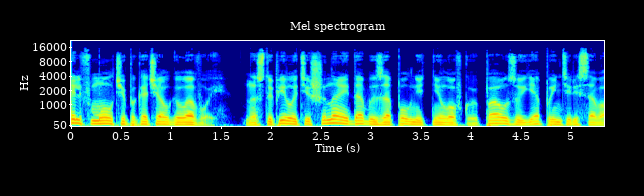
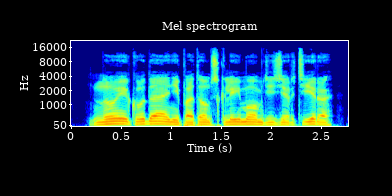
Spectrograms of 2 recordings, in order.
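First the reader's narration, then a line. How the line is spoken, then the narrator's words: Scoffing snort. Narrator (Russian): хмыкнул берсеркер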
